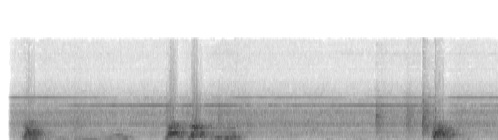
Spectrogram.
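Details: A bulldog that hates the vacuum cleaner barks and growls in short harmonic bursts, one at the start, a pair near the middle and another near the end, over the steady hum of a running vacuum cleaner.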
